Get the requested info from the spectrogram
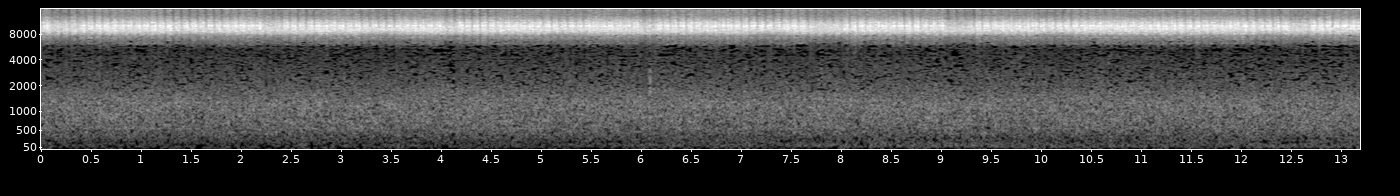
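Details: Crickets stridulating, the males rubbing one wing's toothed vein against the other, make a dense, unbroken high-pitched trill with a fine pulsing texture, steady throughout with a faint hiss beneath.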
